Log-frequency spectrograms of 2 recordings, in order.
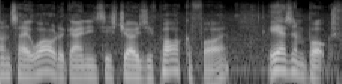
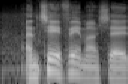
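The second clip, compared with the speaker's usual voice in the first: plain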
